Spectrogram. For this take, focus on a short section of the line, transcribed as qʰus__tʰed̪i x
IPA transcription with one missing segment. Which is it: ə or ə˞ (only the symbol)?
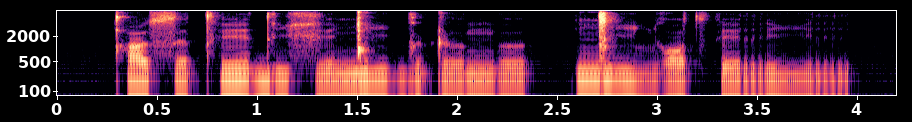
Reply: ə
